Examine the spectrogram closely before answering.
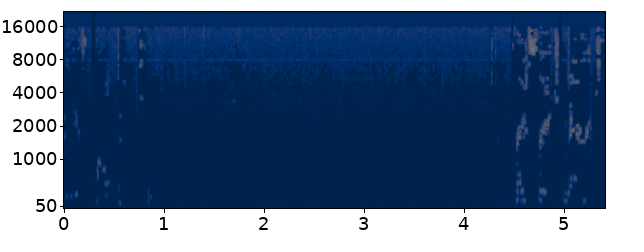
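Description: An electric guitar plays softly.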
